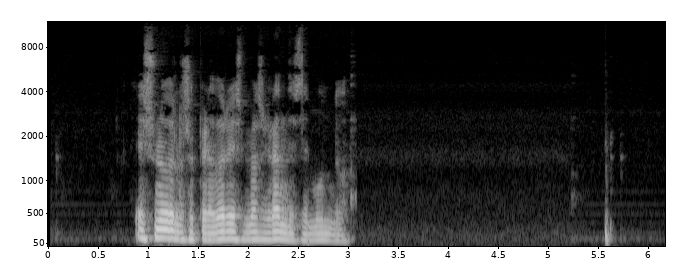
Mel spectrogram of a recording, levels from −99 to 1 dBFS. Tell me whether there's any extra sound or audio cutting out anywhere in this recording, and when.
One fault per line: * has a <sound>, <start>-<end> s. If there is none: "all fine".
all fine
